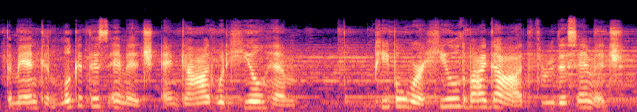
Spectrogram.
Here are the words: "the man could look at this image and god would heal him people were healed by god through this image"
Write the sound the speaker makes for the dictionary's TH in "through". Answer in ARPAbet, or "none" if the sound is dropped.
TH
